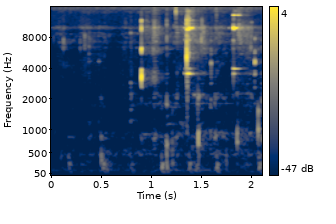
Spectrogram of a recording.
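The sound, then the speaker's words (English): A dog named Delphi licks a microphone: wet, smacking licks in a quick irregular series of slurpy clicks and mouth sounds with sharp bright transients, moderately loud with no talking. “Delphi's coming in to give me some licks on Mike.”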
